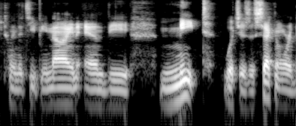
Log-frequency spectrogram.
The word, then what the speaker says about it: Mete: the TP9 and the MEAT, which is a second word that was mispronounced. Hopefully, you guys have been keeping track. That's MEAT, as in to mete out justice.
